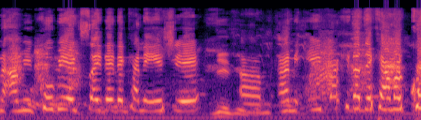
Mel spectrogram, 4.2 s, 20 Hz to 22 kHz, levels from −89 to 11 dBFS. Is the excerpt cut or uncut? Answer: uncut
